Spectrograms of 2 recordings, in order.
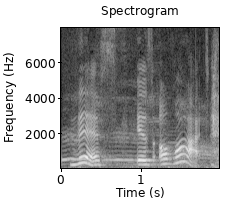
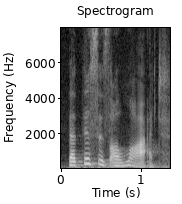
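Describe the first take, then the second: First: This is a lot, drawn out and stressed on lot; a heavy, slow this is a lot; slow emphatic mantra. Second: Said in the usual way. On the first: Shown as a demonstration. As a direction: say it slowly, leaning on lot. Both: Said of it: "Say it with me".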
